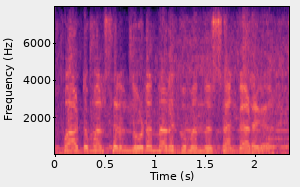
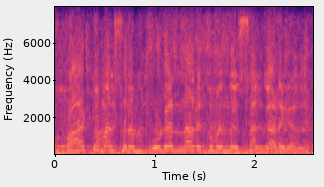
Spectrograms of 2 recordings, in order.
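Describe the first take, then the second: The two takes are said the same way.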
